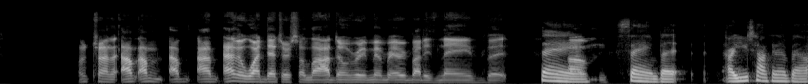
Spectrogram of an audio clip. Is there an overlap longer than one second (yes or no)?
no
